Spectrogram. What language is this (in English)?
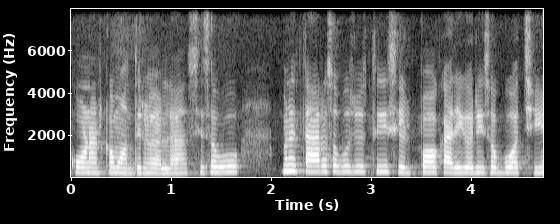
Odia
